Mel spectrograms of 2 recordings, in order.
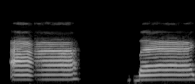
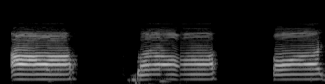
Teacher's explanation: ba jangan tebal dan tidak ke atas tidak naik ke atas suaranya Se lagi coba e gini hamparkan lidahnya lidahnya jangan terangkat ini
